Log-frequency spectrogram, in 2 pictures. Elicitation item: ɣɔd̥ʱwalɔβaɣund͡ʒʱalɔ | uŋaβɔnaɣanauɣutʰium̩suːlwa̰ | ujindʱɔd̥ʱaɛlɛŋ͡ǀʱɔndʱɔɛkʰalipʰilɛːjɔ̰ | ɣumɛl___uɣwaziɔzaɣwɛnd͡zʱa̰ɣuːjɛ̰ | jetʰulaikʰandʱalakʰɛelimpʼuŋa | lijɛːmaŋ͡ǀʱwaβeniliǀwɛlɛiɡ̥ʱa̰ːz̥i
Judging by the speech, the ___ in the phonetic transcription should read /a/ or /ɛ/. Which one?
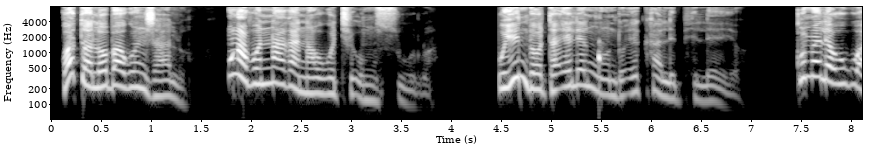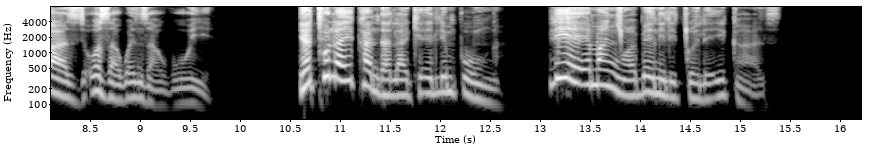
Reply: ɛ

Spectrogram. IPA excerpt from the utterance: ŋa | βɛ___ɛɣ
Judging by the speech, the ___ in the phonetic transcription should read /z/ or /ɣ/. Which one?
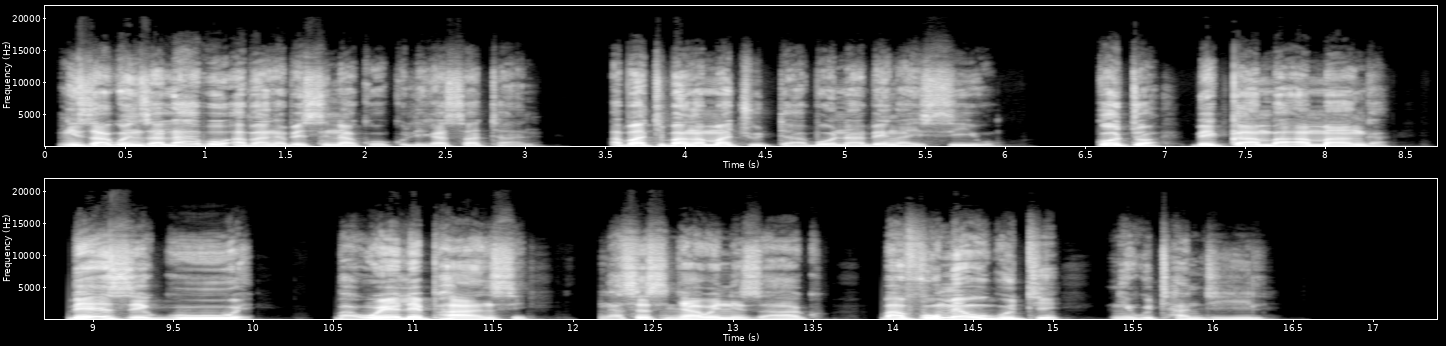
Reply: z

